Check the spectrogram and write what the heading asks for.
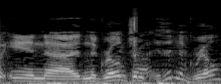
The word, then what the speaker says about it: Negril: Is it Negril? Negril. Negril, Jamaica. I always wonder if I pronounced that wrong or not. I don't know. You pronounce it the American way. I'm sure it's pronounced differently in Jamaica.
